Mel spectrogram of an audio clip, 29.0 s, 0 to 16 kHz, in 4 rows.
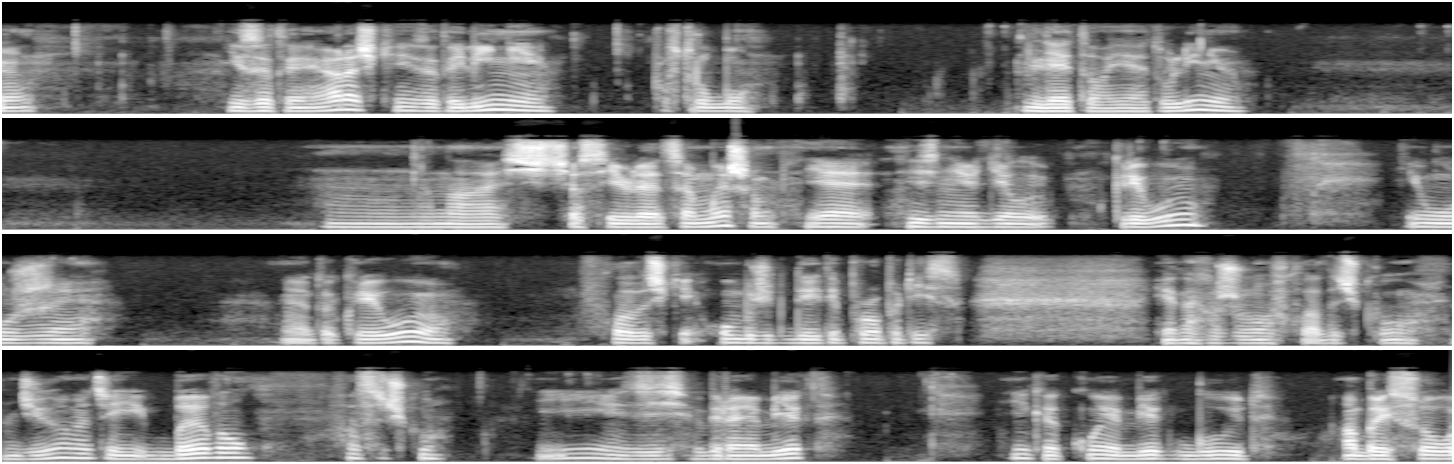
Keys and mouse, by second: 0.4-0.9 shift+drag, 3.2-3.6 shift+drag, 5.0 click, 7.2-13.2 drag, 21.2 click, 24.6 click, 26.5-29.0 drag.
